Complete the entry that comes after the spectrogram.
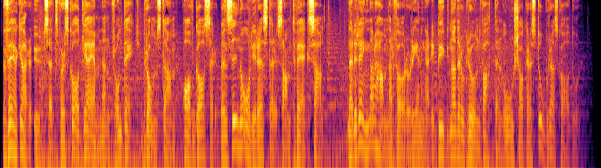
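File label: Swedish, male, corporate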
